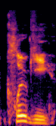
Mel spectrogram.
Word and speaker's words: Kluge: The only thing I would correct is it's pronounced as John W. Kluge Fellowship. Okay. It's not intuitive, so I wouldn't expect you to know it.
